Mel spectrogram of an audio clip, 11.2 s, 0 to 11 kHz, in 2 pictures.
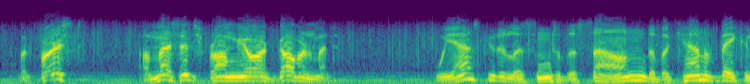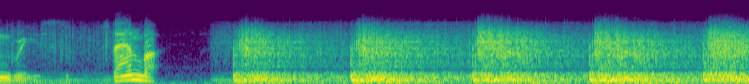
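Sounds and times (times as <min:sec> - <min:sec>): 
speech: 0:00.1 - 0:02.6, 0:03.2 - 0:06.9
anti-tank shells firing with heavy booms: 0:07.2 - 0:11.2.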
